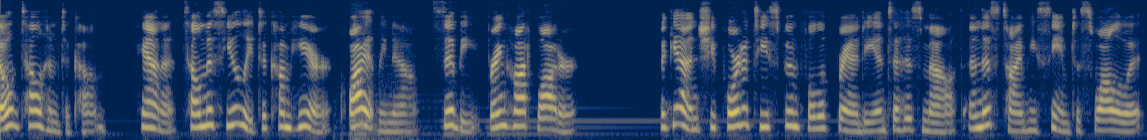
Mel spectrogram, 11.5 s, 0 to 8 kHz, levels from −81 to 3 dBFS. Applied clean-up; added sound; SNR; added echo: neural separator model SepFormer DNS4.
